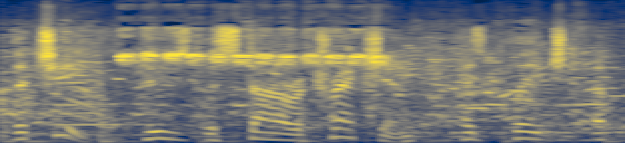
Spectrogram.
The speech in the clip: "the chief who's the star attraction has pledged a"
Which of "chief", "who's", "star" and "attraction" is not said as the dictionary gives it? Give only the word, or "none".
none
